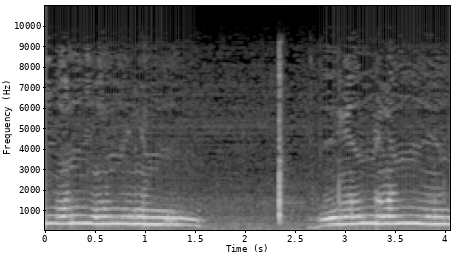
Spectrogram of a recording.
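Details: Very jealous house cat producing two long, level, wailing yowls separated by a short pause with a single sharp click, each note dropping off at its close.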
